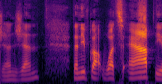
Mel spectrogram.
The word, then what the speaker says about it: Renren: You've got Caixin, which is the second one down, and then you have Zhenzhen, or it's spelled Renren, but it would be pronounced Zhenzhen.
